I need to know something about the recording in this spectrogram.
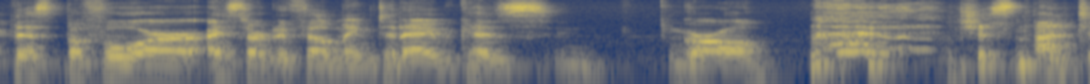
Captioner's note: laughs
